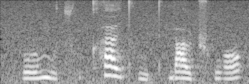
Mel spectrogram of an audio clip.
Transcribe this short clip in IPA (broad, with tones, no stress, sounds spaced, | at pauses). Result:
o˧˥ ʊ̯ m u˨˩ t͡sʰ u˦ kʰ a˥˩ ɪ̯ t̪ʰ ʊ˩ ŋ t̪ʰ j ɑ˥˩ ʊ̯ ʈ͡ʂʰ w ɔ˧˥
